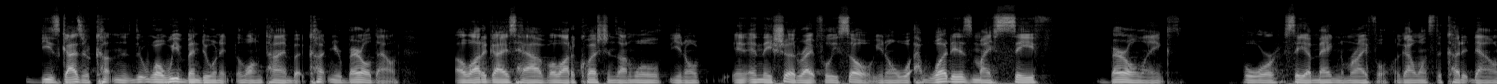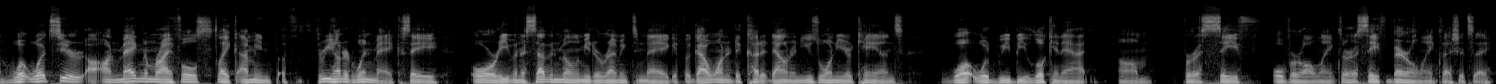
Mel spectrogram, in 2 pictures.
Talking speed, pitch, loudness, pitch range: 225 wpm, 95 Hz, -26 LUFS, 90-105 Hz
